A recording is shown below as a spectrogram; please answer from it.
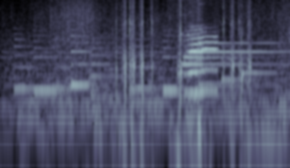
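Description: A cat meows repeatedly in the video game My Time at Portia, several tonal mews close up over a soft background music bed, with a few short wavering calls clustered in the middle.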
